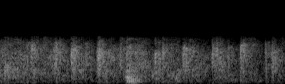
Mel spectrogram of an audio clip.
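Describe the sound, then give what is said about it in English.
A roomful of people applauding a colonel's comments at a meeting led by a chair, a steady patter of overlapping claps with no speech, at moderate volume and slightly muffled. “As a matter of decorum, we generally don't allow clapping.”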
